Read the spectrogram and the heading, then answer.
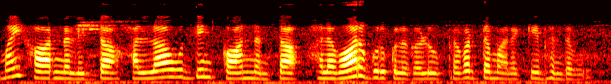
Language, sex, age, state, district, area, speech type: Kannada, female, 18-30, Karnataka, Chikkaballapur, rural, read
